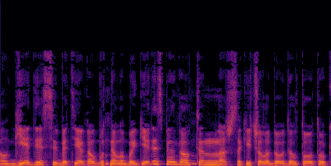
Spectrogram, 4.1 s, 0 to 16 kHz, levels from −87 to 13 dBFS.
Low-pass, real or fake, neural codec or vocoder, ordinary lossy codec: 14.4 kHz; real; none; MP3, 48 kbps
